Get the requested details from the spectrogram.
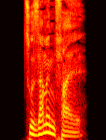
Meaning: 1. collapse 2. merger
- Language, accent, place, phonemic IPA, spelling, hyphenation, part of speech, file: German, Germany, Berlin, /t͡suˈzamənˌfal/, Zusammenfall, Zu‧sam‧men‧fall, noun, De-Zusammenfall.ogg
